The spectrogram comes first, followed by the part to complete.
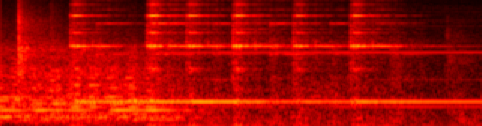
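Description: A doorbell-type bell rings in a quick run of metallic strikes, about every half second, each ring hanging on after it. It cuts in just as cello playing and typewriter clacking stop.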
